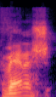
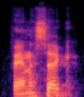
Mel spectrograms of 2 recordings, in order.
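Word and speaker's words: Vaněček: Vitek Vanish, was it? How do you say it, Nick? Vanacek? Vanacek, yeah.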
